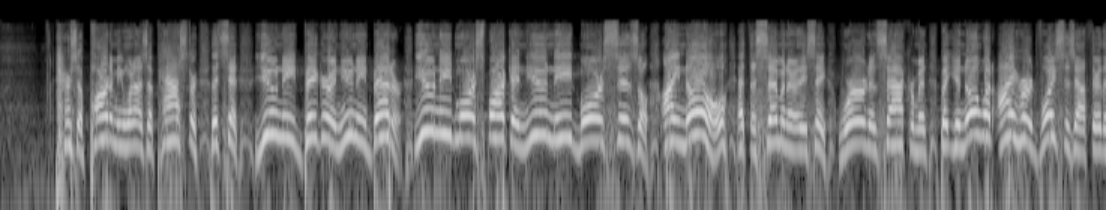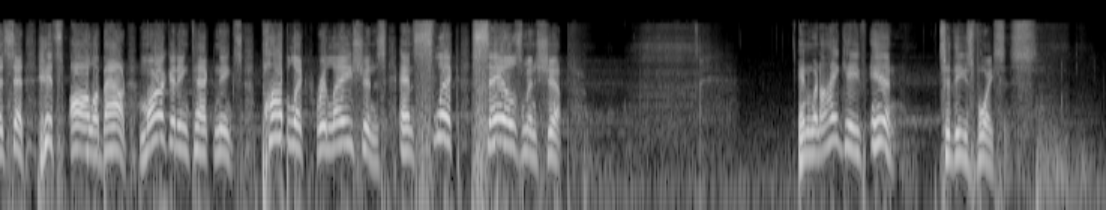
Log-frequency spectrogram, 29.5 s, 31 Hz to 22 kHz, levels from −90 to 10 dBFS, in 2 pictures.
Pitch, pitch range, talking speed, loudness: 240 Hz, 195-280 Hz, 135 wpm, -16 LUFS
